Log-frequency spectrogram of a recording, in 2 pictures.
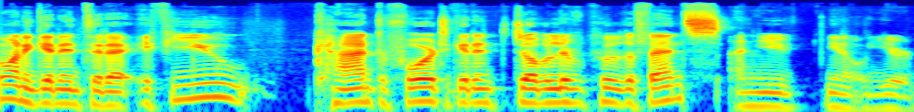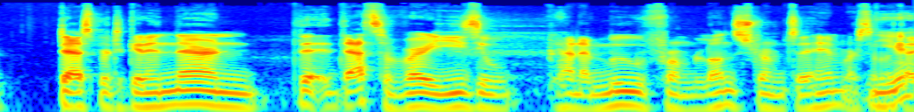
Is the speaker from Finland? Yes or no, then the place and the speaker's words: no; Ireland; as an Irishman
